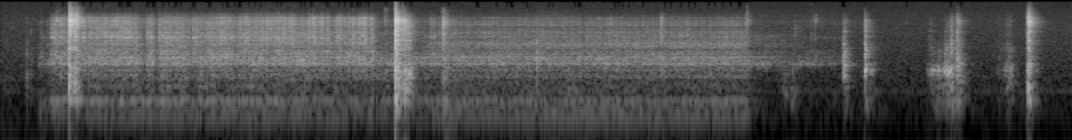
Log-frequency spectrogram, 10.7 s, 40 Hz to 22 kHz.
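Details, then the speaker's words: Vintage (dated June 1950) 751 log loader lift solenoid after electrical tape was added to the plunger end so it no longer travels too far in: soft steady hum, light clicks, no harsh buzz; solenoid now operates quietly. "isn't that nice and quiet yours can be nice and quiet too a little bit of electrical tape applied at the end of that piston so it doesn't go all the way into the solenoid"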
